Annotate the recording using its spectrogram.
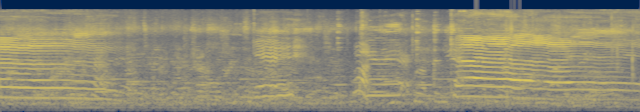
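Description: A high-pitched voice wailing in two long, slowly falling notes, one at the start and another about four and a half seconds in, with brief voices between.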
